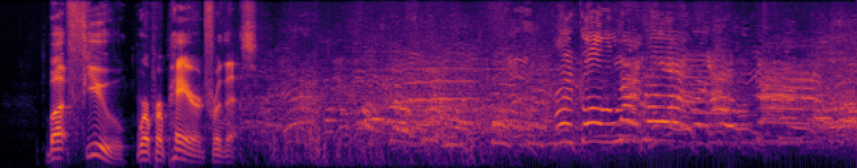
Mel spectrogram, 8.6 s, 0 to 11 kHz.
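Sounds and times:
speech: 0.5 - 3.0
large angry rioting crowd shouting during building attack: 2.4 - 8.5.

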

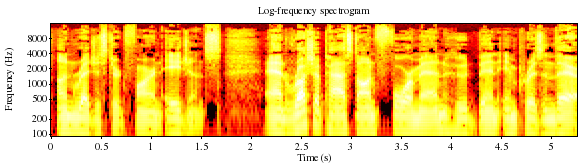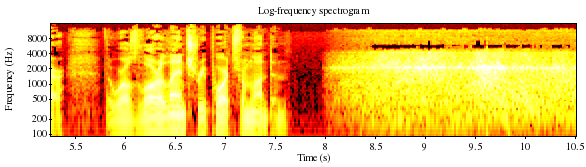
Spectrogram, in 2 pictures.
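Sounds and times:
speech: 0.0 - 8.2
jet plane engines roaring while landing on tarmac: 8.0 - 10.5.

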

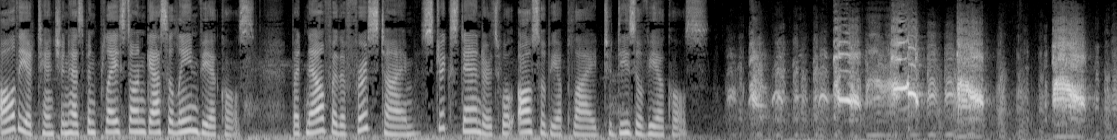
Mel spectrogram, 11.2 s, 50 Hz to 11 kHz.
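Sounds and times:
speech: 0.0 - 7.9
flock of geese honking on a farm outside a city: 7.2 - 11.1.

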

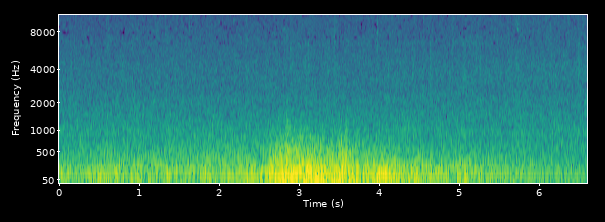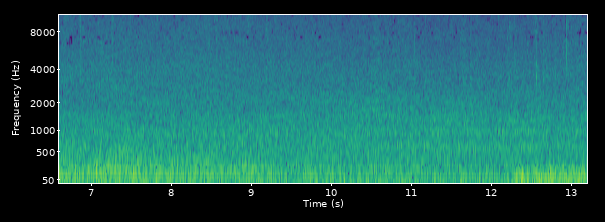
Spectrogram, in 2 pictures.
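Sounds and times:
thunder rumbling: 0.0 - 9.3, 12.3 - 13.2
steady rain: 0.0 - 13.2.

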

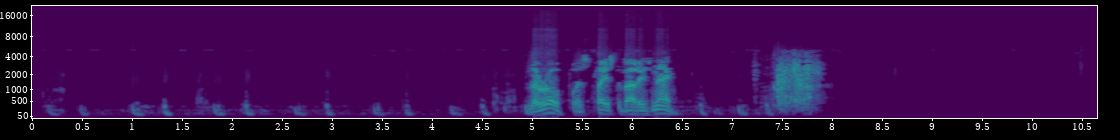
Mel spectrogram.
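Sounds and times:
fast pounding heartbeat: 0.1 - 7.5
speech: 5.0 - 6.6.

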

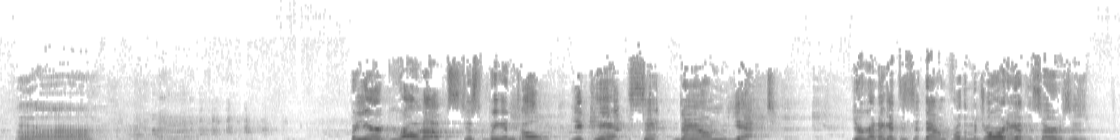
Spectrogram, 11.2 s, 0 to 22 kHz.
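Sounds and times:
laughter: 0.0 - 3.4
child's rough growl: 0.2 - 1.1
speech: 3.5 - 7.8, 8.5 - 11.0.

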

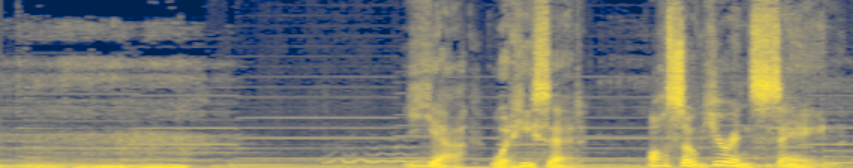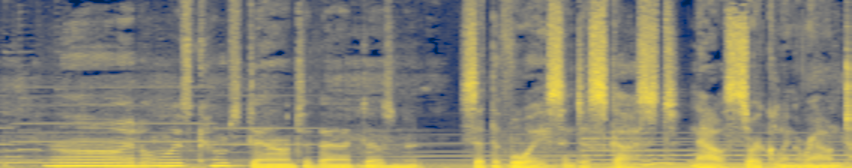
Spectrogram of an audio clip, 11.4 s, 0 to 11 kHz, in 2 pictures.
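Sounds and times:
deep rumbling snore: 0.0 - 1.6
speech: 2.7 - 11.3.

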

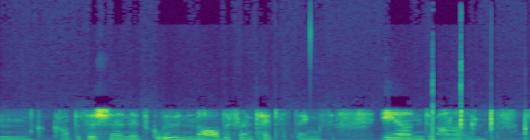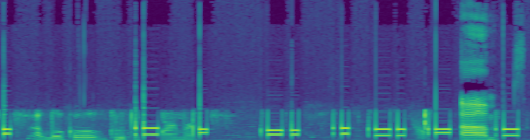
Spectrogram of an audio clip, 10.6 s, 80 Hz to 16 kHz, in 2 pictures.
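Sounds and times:
speech: 0.0 - 7.6, 9.9 - 10.5
telephone keypad dialing tones: 6.7 - 10.5.

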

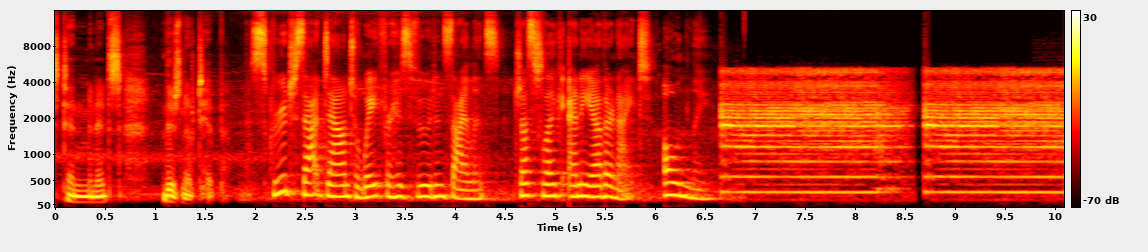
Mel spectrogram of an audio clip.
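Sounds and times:
speech: 0.1 - 6.8
loud harsh apartment door buzzer: 6.7 - 10.0.

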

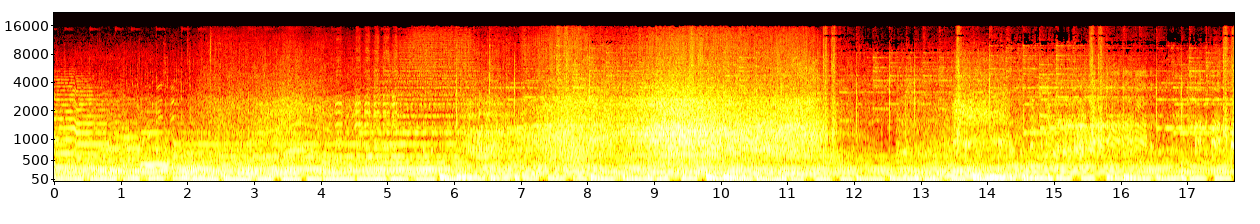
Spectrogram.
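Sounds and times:
road noise: 0.0 - 17.7
old American car engine rumbling: 1.1 - 13.5
laughter: 12.5 - 17.7.

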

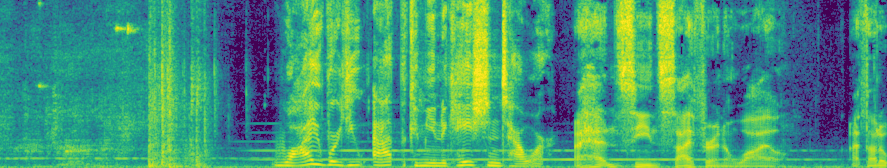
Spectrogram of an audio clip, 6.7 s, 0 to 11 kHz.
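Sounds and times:
door swinging shut with a solid thud and rattle: 0.0 - 2.0
speech: 2.1 - 6.6.

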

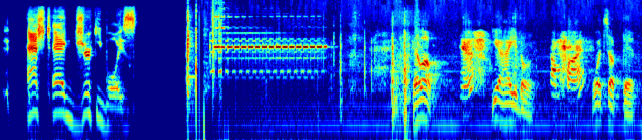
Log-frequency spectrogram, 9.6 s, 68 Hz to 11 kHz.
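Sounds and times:
speech: 0.4 - 2.1, 6.2 - 9.6
telephone ringing with trilling bell: 3.2 - 5.1.

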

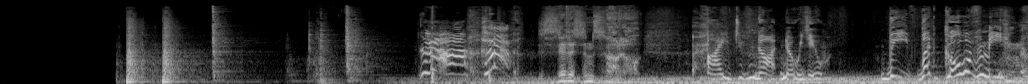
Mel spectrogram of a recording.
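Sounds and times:
door clicking open: 1.4 - 3.9
speech: 5.6 - 10.2.

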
